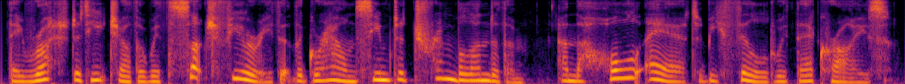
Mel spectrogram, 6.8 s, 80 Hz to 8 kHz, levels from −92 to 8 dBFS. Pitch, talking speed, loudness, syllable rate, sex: 205 Hz, 230 wpm, -18 LUFS, 5.2 syllables/s, female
